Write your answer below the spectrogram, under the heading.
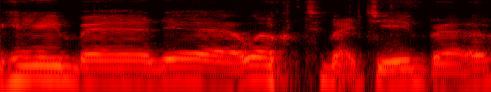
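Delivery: mellow, slow, laid-back stoner dude drawl. Imitating a game's first gym leader greeting the player: imitating a stoner gym leader. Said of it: "he's a big stoner".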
